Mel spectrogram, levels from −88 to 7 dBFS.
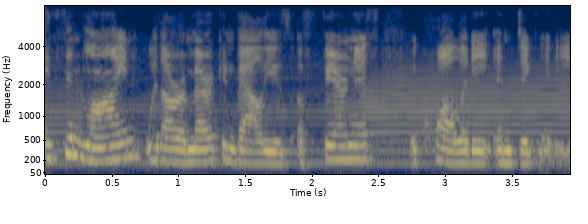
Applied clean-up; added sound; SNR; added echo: none; Trumpet; 17 dB; reverberation time 0.2 s.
